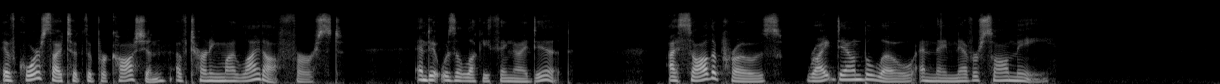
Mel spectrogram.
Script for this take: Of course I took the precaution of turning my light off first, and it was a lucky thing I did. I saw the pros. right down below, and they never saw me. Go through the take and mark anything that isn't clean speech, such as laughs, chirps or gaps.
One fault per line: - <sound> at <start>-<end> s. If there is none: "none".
none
